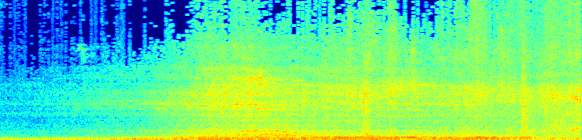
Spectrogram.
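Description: A train passing close by, growing louder over about a second and a half and then holding a loud, steady rumble with a faint sustained note, plus a couple of sharp clicks.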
